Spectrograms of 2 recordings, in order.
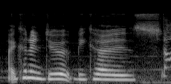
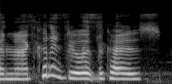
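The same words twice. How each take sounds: First: Said in the usual way. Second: Real raised, overloud voice; yelling. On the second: Real, not acted. Streamer explaining why it was left undone, yelling. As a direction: get needlessly loud while explaining. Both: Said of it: "I don't know why I'm yelling".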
